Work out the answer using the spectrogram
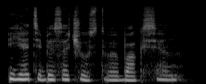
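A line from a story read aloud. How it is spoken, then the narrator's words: Quiet, surprised. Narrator (Russian): Лидия удивленно моргнула, потом тихо сказала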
